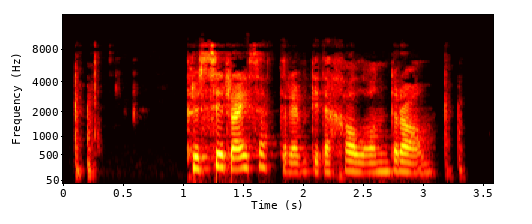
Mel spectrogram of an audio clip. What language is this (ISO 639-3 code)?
cym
